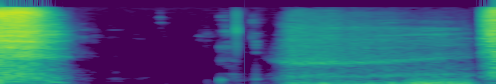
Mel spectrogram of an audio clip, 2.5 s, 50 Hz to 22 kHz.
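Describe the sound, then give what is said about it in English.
A forceful breathing demonstration of a deep power-breathing method, breathing fully in and releasing only about 70%: a loud rushing breath, a silent pause with small clicks, then a long, steady, audible breath that ends in another sharp burst. “if people want to know what my breathing looks like when I do the Wim Hof breathing, it's basically like this.”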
